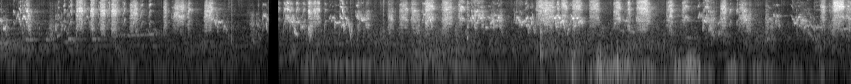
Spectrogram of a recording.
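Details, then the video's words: A group of happy budgies in a continuous chorus of rapid high chirps, warbles and harsh squawks, with a short gap partway through and a few lower rough notes mixed in later. "Happy budgies chirping sounds"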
